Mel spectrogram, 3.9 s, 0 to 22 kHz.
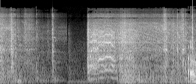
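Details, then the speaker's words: Dodge W300 dump truck carbureted engine, sat since last year, primed with a splash of gas in the carburetor: short start attempt, rough catch that won't settle or keep running; owner suspects fuel not reaching carburetor, possibly failed fuel pump. "seems like the fuel is not getting to the carburetor they're not running long enough"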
